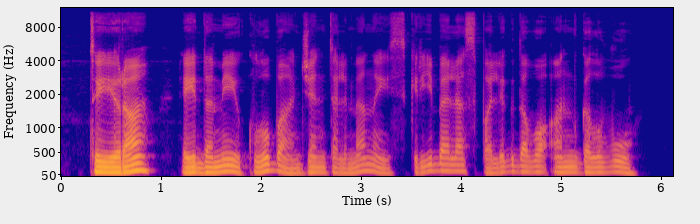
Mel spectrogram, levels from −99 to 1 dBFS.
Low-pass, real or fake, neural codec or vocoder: 10.8 kHz; real; none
